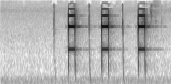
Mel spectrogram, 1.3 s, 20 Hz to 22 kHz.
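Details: Sapphire IV infusion pump touchscreen: three short, high, bright keypress beeps in quick succession over a low hum while a medication name is typed T9-style to search the preprogrammed drug list.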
